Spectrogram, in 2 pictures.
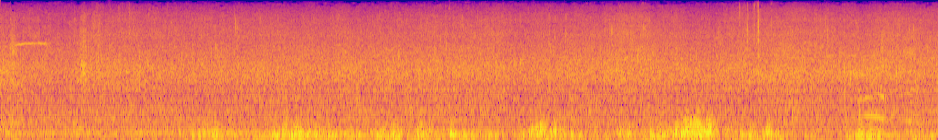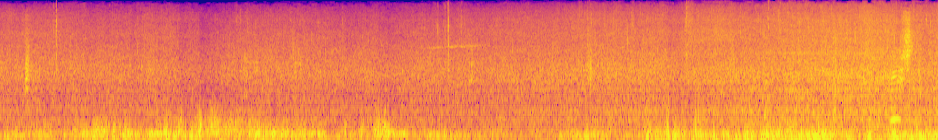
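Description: Fast-flowing river water rushing, with wind buffeting the microphone in repeated low rumbling gusts.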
